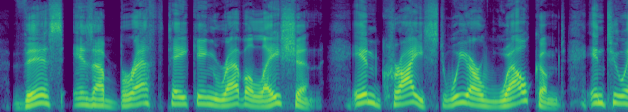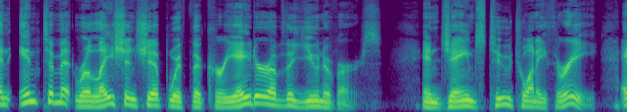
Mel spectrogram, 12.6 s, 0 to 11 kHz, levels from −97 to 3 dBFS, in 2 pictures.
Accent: American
